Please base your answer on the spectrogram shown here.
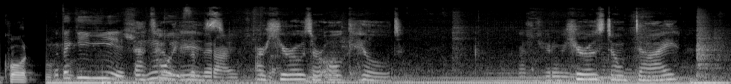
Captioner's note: through translator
